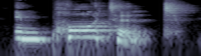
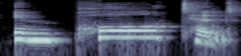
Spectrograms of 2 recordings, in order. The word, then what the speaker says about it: important: Important. Important. The stress is on the second syllable.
